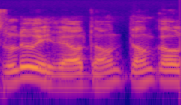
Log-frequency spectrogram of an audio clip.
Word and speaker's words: Louisville: I may ask Louisville ah okay and it's pronounced Louisville don't don't go Louisville or whatever well I appreciate it that's no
